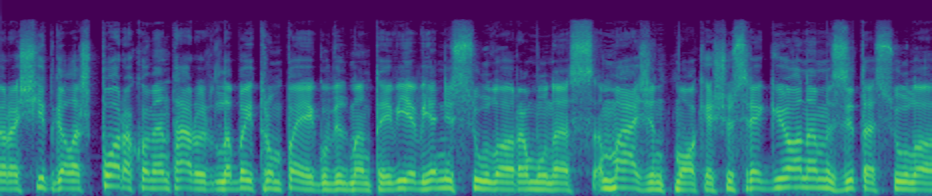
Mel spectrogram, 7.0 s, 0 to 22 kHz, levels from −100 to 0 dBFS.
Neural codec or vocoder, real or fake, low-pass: none; real; 14.4 kHz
